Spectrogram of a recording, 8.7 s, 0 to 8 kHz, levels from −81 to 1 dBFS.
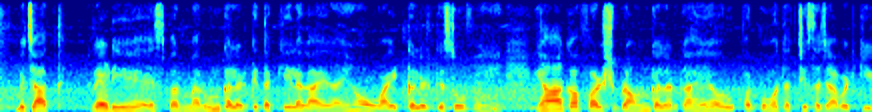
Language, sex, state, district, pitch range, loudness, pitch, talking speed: Hindi, female, Chhattisgarh, Raigarh, 185-205 Hz, -21 LUFS, 195 Hz, 215 wpm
